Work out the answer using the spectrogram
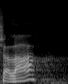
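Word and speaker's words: shalah (שלח): It's a Hebrew word which is pronounced shalah.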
